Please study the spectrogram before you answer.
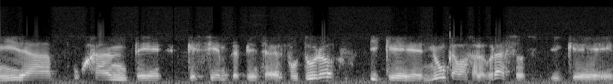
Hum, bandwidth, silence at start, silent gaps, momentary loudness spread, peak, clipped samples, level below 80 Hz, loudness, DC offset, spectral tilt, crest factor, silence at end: none; 16 kHz; 0 s; none; 7 LU; -4 dBFS; under 0.1%; -44 dBFS; -16 LUFS; under 0.1%; -6 dB/octave; 12 dB; 0 s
